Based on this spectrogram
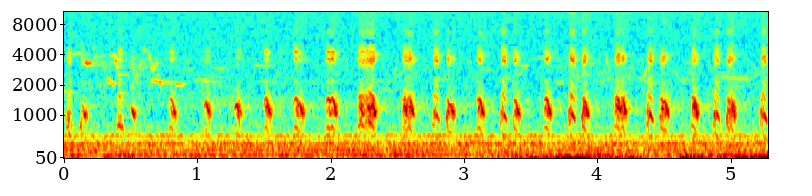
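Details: Chukar partridge (Alectoris chukar) gives a fast series of clucking chuck notes, about four a second, over a steady low rumble of wind or background noise.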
